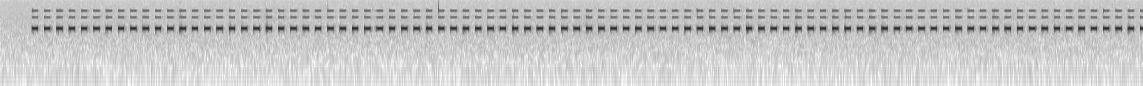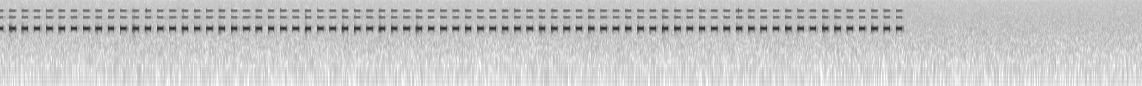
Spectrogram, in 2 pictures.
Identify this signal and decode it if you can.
Evenly repeated beeps. There is no code.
